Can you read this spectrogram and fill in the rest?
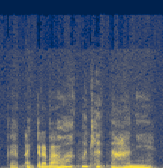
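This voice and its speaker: An earnest, dutiful official played by an actor in an Ilocano radio drama. The voice is mid-pitched, with faint noise around it. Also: animated, normal speed, lightly acted. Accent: Ilocano Filipino.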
